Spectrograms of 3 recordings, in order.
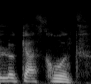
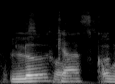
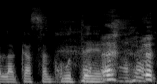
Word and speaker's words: Le Casse-Croûte: It was called Le Casse-Croûte. So that's so hard to pronounce. Can you spell that? LECASSECROUTE. Le Casse-Croûte. Okay. So people used to call it La Casa, La Casa Croûte.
